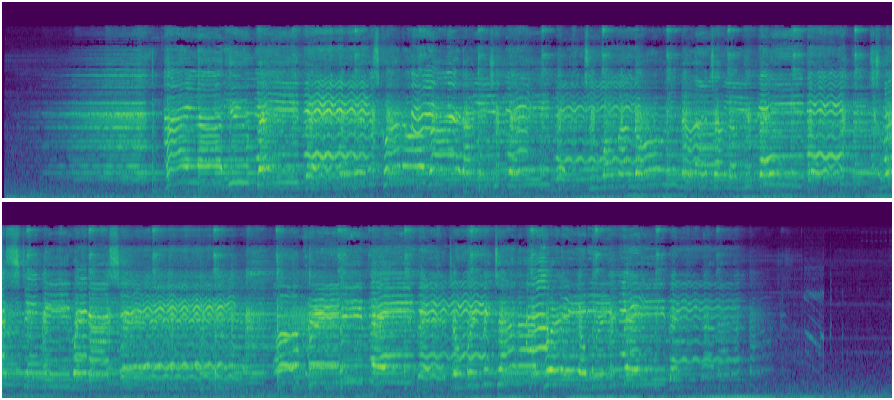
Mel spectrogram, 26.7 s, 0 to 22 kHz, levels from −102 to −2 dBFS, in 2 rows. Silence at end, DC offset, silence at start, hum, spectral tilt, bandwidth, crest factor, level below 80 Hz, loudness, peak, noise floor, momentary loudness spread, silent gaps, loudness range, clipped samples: 1.05 s; under 0.1%; 0.85 s; none; 0.5 dB/octave; 13.5 kHz; 18 dB; -58 dBFS; -23 LUFS; -8 dBFS; -59 dBFS; 9 LU; none; 5 LU; under 0.1%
